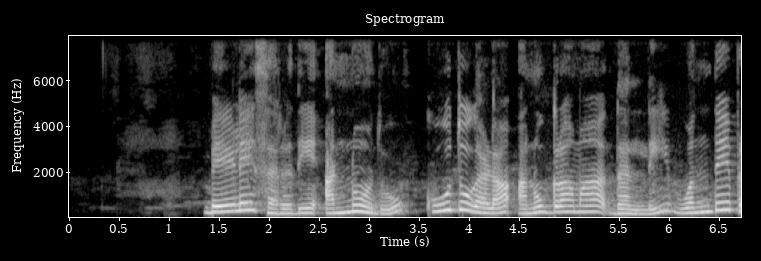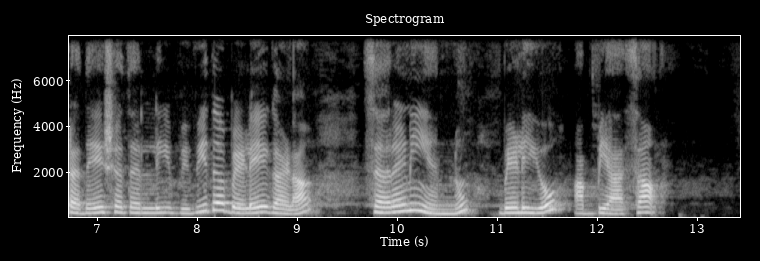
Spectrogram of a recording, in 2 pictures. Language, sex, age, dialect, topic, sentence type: Kannada, female, 25-30, Mysore Kannada, agriculture, statement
